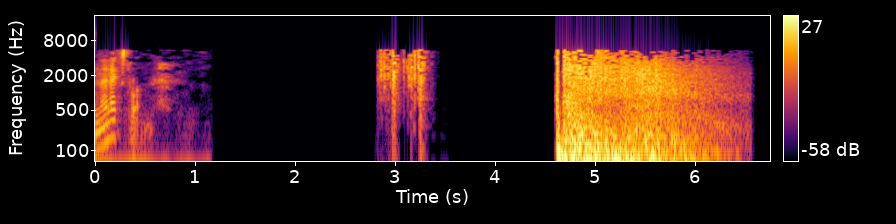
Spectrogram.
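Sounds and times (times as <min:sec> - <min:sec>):
brief clicks: 0:02.8 - 0:03.4
Mossberg 590 A1 shotgun firing: 0:04.6 - 0:06.6.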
